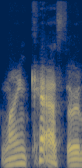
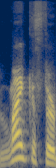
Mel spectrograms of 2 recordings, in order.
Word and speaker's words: Lancaster: Saturday, April 29th at the Brightside Opportunity Center in Lancaster, not Lancaster, Lancaster, Pennsylvania. Yeah, one Uh, syllable.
